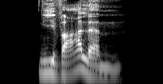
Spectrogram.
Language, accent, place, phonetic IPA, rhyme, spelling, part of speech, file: German, Germany, Berlin, [niˈvaːləm], -aːləm, nivalem, adjective, De-nivalem.ogg
- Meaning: strong dative masculine/neuter singular of nival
